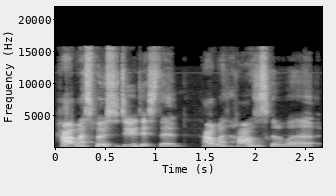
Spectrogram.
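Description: Easily startled woman streamer, lively pitch. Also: racing, gravelly. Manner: jumpy and easily startled, chatty with viewers. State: a little under the weather. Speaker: gaming streamer. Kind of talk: casual live gameplay commentary.

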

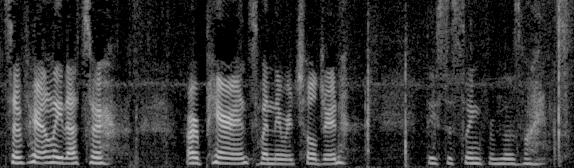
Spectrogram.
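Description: A woman's voice: fairly high pitch, steady tone, normal speed, a little hiss or hum. A young woman vlogging casually outdoors on a handheld camera, chatty, laughing often and a bit out of breath from walking. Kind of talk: casual vlog narration. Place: outdoors on a rural hillside and dirt road.

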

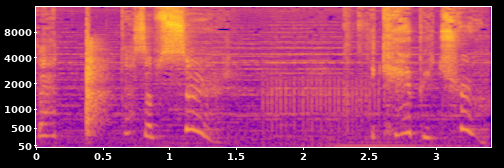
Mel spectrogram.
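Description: A player voicing a distressed young princess from a game cutscene in a casual fan voice-over, reading haltingly in a raised put-on pitch. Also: expressive, music in the background, heavily acted. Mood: indignant. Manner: reads lines haltingly, high put-on pitch.

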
